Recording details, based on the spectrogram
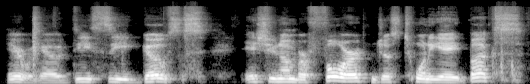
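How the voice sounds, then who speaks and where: A man hosting a live comic book sale, running through items with upbeat, joking pitchman patter. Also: animated, slow, darkish tone, slight background noise. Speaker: host selling comics on a live stream. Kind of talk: live sales chat.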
